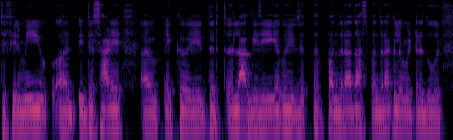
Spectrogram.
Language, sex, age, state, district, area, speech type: Dogri, male, 18-30, Jammu and Kashmir, Samba, rural, spontaneous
